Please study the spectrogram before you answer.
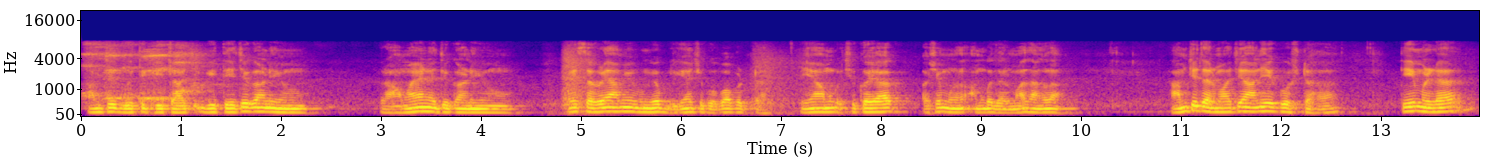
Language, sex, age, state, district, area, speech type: Goan Konkani, male, 60+, Goa, Murmgao, rural, spontaneous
